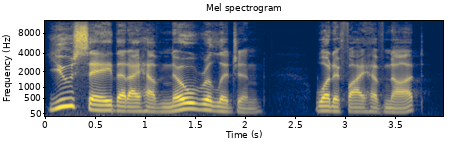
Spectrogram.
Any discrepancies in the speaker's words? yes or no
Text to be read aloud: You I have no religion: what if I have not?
yes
